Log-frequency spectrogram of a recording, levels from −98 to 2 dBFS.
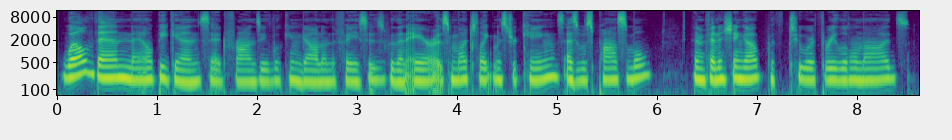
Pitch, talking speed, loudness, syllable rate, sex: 185 Hz, 215 wpm, -18 LUFS, 5.0 syllables/s, female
